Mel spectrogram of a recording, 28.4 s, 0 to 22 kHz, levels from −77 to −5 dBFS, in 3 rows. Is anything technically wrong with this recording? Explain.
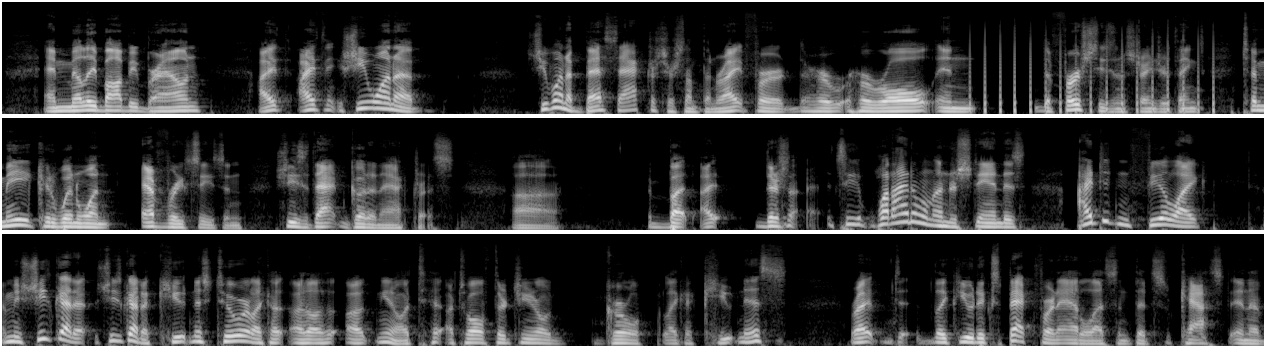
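Yes. From 7.26 to 9.09 s, just after "for her her role", a train of clicks ticks over the speech. About fifteen similar pulses arrive regularly, 8.76 per second, peaking around 15 dB above the speech. Likely cause: interference from nearby equipment, or a faulty connection or power supply.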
